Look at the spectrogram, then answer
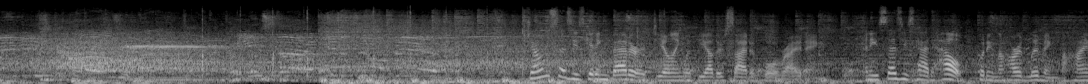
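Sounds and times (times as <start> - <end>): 
rodeo arena crowd cheering wildly: 0.0 - 7.1
speech: 5.3 - 10.8.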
